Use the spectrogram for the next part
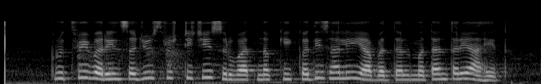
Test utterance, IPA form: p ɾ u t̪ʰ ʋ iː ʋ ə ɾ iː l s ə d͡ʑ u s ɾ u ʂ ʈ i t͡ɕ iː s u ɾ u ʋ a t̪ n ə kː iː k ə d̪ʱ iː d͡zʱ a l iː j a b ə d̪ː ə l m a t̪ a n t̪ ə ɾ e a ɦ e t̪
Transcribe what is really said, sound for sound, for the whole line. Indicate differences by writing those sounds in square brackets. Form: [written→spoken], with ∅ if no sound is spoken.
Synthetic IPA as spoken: p ɾ u t̪ʰ ʋ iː ʋ ə ɾ iː l s ə d͡ʑ u s ɾ u ʂ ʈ i t͡ɕ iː s u ɾ u ʋ a t̪ n ə kː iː k ə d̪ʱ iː d͡zʱ a l iː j a b ə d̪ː ə l m [a→ə] t̪ a n t̪ ə ɾ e a ɦ e t̪

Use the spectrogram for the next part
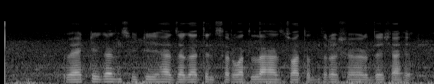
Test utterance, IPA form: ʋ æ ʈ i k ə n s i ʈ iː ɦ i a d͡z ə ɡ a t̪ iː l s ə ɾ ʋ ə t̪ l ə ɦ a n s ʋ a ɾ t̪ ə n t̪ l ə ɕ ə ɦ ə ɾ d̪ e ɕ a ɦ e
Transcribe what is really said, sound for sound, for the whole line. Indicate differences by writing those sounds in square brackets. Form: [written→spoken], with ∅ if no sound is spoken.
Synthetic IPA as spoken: ʋ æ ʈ i k ə n s i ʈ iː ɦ [i→j] a d͡z ə ɡ a t̪ iː l s ə ɾ ʋ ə t̪ l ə ɦ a n s ʋ a [ɾ→∅] t̪ ə n t̪ [l→ɾ] ə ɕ ə ɦ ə ɾ d̪ e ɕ a ɦ e

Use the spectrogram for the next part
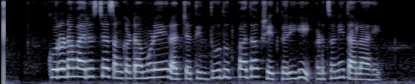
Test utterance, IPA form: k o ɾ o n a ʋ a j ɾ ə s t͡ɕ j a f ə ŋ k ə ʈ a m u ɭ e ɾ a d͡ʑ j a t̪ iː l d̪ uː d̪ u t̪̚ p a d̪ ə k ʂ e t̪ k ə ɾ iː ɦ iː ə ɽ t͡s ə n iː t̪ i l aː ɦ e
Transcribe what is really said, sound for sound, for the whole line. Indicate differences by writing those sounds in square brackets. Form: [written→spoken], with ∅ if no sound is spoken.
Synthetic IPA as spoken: k o ɾ o n a ʋ a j ɾ ə s t͡ɕ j a [f→s] ə ŋ k ə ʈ a m u ɭ e ɾ a d͡ʑ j a t̪ iː l d̪ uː d̪ u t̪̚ p a d̪ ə k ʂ e t̪ k ə ɾ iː ɦ iː ə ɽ t͡s ə n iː t̪ [i→a] l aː ɦ e

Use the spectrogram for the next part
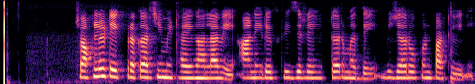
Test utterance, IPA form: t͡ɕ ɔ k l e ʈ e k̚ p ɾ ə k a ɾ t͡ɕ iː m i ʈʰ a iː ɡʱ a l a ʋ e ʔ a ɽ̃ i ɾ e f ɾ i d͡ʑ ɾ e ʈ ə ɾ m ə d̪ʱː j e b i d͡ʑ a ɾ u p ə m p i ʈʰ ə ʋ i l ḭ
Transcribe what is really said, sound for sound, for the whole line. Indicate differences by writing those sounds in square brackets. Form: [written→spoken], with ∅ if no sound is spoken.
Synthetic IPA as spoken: t͡ɕ ɔ k l e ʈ e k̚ p ɾ ə k a ɾ t͡ɕ iː m i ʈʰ a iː ɡʱ a l a ʋ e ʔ a ɽ̃ i ɾ e f ɾ i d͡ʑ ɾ e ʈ ə ɾ m ə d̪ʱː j e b i d͡ʑ a ɾ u p ə [m→ɳ] p [i→a] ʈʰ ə ʋ i l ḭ

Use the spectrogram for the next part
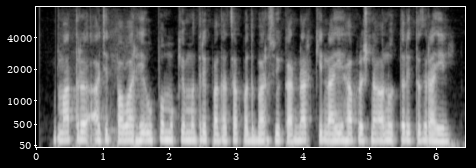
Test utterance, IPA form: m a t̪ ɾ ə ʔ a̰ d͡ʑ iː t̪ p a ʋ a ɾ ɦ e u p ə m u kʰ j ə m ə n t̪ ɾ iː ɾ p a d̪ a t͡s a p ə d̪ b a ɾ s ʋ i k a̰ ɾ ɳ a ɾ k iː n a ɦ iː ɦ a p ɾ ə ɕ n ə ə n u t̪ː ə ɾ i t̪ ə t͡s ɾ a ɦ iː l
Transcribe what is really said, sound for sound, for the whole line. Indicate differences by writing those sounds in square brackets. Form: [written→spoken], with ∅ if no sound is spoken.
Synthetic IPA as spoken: m a t̪ ɾ ə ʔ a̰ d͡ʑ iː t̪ p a ʋ a ɾ ɦ e u p ə m u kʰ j ə m ə n t̪ ɾ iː [ɾ→∅] p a d̪ a t͡s a p ə d̪ b a ɾ s ʋ i k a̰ ɾ ɳ a ɾ k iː n a ɦ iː ɦ a p ɾ ə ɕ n ə ə n u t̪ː ə ɾ i t̪ ə t͡s ɾ a ɦ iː l

